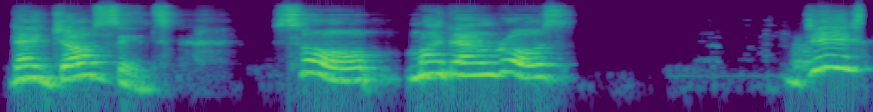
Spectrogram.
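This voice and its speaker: A woman's voice: high voice, sing-song, extremely slow. A middle-aged Nigerian woman, a native Yoruba speaker, talking at length as a teacher being interviewed, often repeating words and restarting. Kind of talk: interview answers.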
